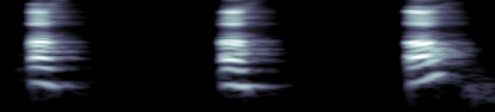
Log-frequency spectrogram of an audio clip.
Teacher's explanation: les cordes vocales elles font un petit rassemblement brutale et ça donne oh oh oh si je le vois zh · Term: coups de glotte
